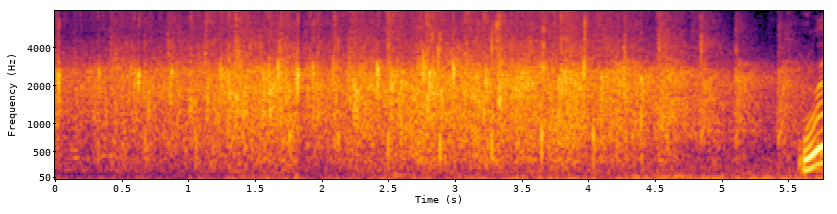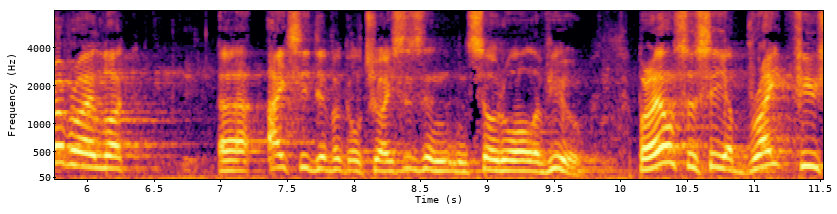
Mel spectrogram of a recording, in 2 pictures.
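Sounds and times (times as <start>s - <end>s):
audience applause: 0.0s - 5.6s
speech: 5.6s - 11.5s.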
